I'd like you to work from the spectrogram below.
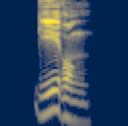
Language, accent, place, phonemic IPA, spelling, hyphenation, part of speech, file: German, Germany, Berlin, /ˈɡeːʁʊŋ/, Gehrung, Geh‧rung, noun, De-Gehrung.ogg
- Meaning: mitre (joint)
